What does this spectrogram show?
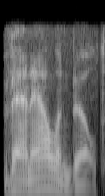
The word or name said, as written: Van Allen belt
